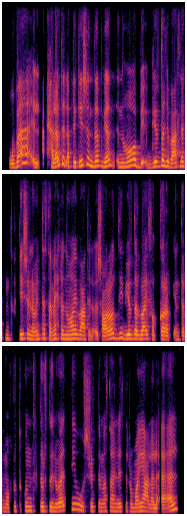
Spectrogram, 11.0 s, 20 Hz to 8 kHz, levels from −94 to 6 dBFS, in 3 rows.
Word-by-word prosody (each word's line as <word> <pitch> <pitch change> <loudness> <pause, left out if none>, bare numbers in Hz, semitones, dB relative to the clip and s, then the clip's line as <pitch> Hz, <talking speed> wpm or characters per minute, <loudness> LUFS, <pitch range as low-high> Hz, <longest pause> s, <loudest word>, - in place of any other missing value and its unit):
وبقى 225 - +3
ال - - 0
حلاوة - - +3
الapplication 245 - +1
ده 230 +1 +4
بجد، 240 +3 +1
إن 190 0 -3
هو 235 +8 +4
ب - - -5
بيفضل 215 +8 +2
يبعت 190 +2 +2
لك 220 0 0
notification 195 +2 -3
لو 180 -3 -1
أنت 200 +4 -2
سامح 200 +1 -2
له 200 - +2
إن 190 - -1
هو 195 +2 +2
يبعت 190 -3 +1
الإشعارات 180 +4 +1
دي 230 +2 -3
بيفضل 195 0 +3
بقى 195 0 +3
يفكرك 180 -3 -1
أنت 165 +2 -10
المفروض 170 +3 -7
تكون 195 -1 -4
فطرت 195 0 -5
دلوقتي 200 +8 -1
وشربت 190 -5 -5
مثلًا 180 0 -5
لتر 180 -1 -10
مَيَّة 175 +3 -1
على 175 -3 0
الأقل 165 - 0
195 Hz, 195 wpm, -23 LUFS, 180-215 Hz, -, ده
